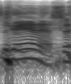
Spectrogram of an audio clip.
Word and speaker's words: Janus: It's Janus. It's not Janus.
